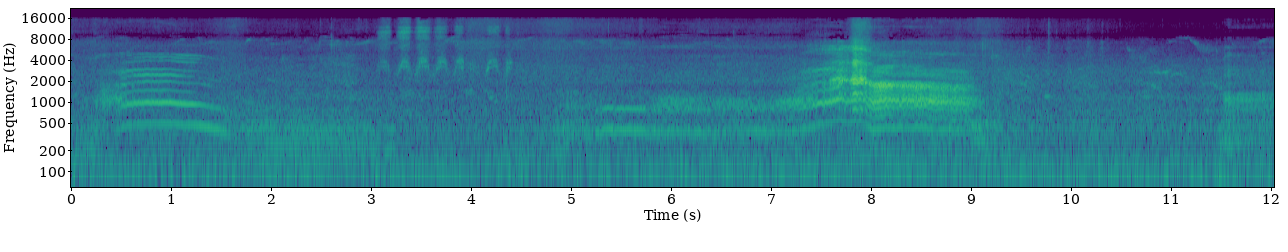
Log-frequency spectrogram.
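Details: Gray stray cat living on the street, angry at being touched, gives a short arched yowl, then a longer rising, strained wail climbing to a harsh peak, with background rumble and faint clatter.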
